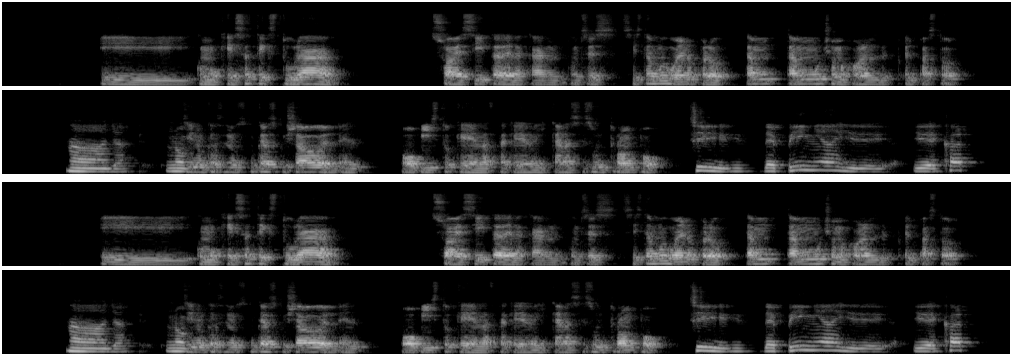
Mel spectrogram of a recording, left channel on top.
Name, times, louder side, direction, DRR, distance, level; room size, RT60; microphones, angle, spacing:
voice 1, 1.0-3.3 4.3-9.5 11.9-13.7 14.1-16.6, right 1 dB, 10° left, 0 dB, 5.1 m, -28 dB
voice 2, 10.7-11.3 11.7-12.0 17.0-19.7, right 1 dB, 10° right, 7 dB, 0.6 m, -28 dB
12.0 x 4.6 x 5.9 m, 0.34 s
head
